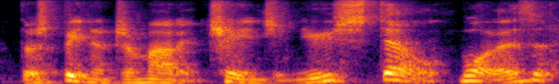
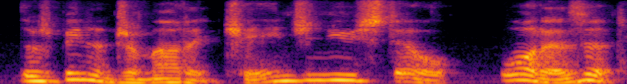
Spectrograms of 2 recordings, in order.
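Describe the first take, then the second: First: It is said in a provocative tone. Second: It is said in a sympathetic tone.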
